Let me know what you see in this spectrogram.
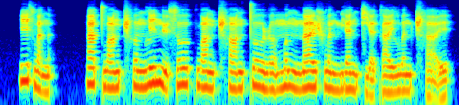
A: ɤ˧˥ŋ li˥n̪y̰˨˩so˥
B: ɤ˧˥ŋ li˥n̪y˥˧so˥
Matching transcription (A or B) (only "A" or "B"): A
